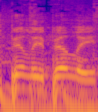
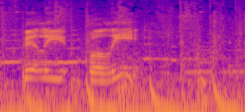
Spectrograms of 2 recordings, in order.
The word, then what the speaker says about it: Bilibili: a global stage as Billy Billy to really deal with that fact so they got oh did not come back maybe Billy bullied why would you pronounce it like that what is what is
